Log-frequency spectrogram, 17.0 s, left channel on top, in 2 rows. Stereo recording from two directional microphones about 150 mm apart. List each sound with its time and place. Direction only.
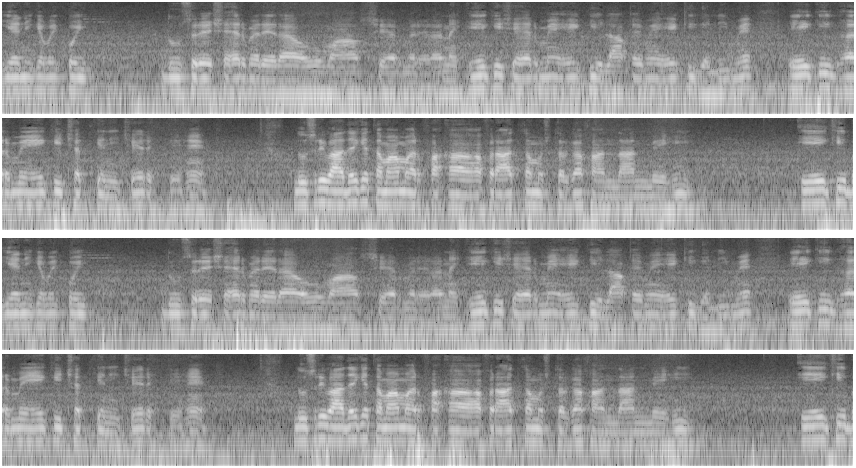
0.0 s speech: 10° right (ahead or behind)
1.9 s a man's voice: centre (ahead or behind); by 6.8 s 15° right (ahead or behind)
7.9 s a man's voice: 20° right (ahead or behind)
16.4 s a man's voice: 15° right (ahead or behind)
